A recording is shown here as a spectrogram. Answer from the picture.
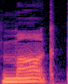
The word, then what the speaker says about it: Mark: Yes, my name is Mark Baranski. – Could you spell that, please? – Mark, M-A-R-K, Baranski, B-A-R-A-N-S-K-I.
